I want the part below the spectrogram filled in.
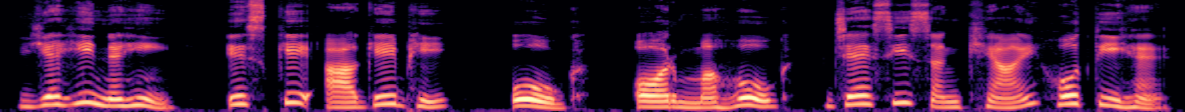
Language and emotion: Hindi, neutral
